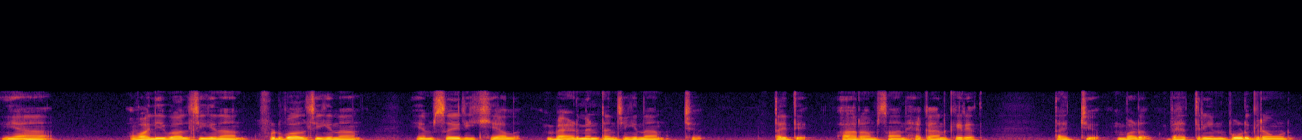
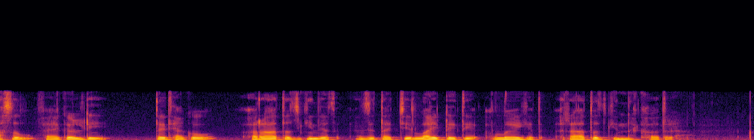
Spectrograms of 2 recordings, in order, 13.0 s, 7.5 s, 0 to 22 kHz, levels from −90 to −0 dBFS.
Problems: none marked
